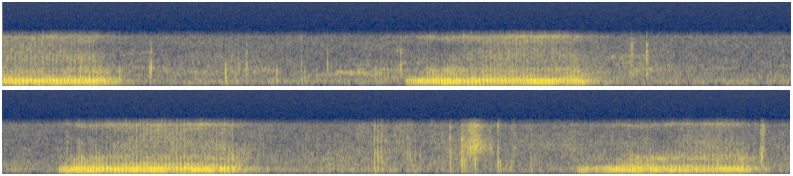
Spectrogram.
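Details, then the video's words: Asleep Bulldog called Kiára snoring steadily: four rumbling, raspy snores roughly three seconds apart, each about a second long, with hushed breathing and light clicks during the pauses. "Bull Dog roncando"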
